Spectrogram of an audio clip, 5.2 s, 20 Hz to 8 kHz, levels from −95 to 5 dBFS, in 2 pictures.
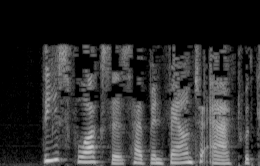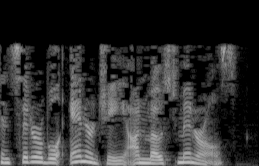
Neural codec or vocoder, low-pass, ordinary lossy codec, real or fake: none; 7.2 kHz; MP3, 24 kbps; real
